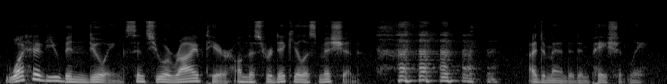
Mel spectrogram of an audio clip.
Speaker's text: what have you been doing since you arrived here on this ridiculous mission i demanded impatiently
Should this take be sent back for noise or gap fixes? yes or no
yes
